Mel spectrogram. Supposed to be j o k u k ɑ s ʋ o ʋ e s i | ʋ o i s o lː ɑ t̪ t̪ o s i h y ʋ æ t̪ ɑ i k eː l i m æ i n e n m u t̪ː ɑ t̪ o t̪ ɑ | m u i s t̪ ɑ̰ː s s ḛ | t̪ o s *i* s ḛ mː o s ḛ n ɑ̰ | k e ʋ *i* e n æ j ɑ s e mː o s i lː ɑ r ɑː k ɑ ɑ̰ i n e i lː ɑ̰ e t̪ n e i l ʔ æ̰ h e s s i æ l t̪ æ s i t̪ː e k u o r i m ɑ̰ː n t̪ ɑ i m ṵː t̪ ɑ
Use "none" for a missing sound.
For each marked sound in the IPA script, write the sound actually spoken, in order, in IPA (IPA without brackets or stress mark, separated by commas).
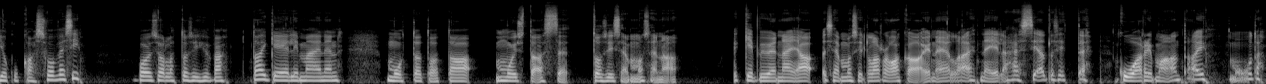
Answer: i, y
